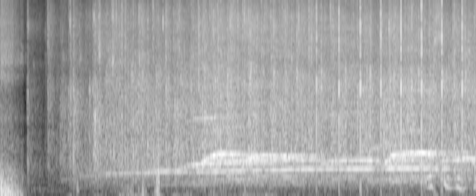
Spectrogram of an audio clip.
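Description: A church congregation standing and applauding in praise, sustained loud clapping from a crowd in a hall with music and a voice rising underneath.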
